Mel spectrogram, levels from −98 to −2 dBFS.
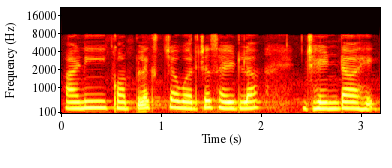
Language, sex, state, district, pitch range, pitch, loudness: Marathi, female, Maharashtra, Washim, 230-250 Hz, 240 Hz, -14 LUFS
